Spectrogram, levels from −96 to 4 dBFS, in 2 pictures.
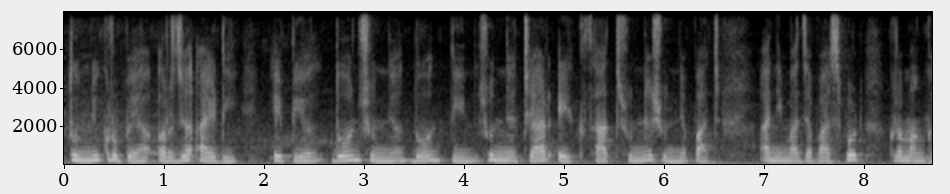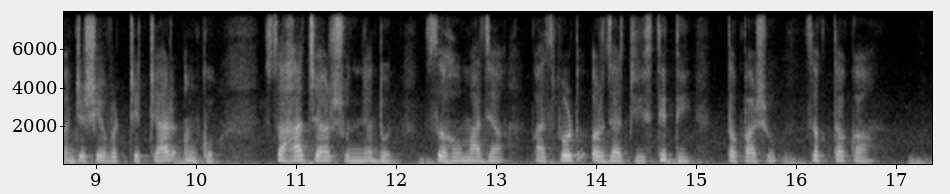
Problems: constant background noise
